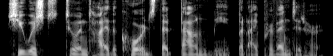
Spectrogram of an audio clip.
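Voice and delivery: usual speaking voice

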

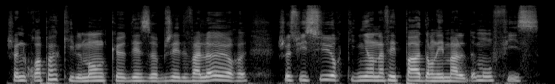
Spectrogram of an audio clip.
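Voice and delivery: put-on high, sad old lady voice; a frail lady, smiling sadly; Mrs Maberley. A narrator's reading. Mme Maberley à son conseiller Holmes, voix aiguë et triste.

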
